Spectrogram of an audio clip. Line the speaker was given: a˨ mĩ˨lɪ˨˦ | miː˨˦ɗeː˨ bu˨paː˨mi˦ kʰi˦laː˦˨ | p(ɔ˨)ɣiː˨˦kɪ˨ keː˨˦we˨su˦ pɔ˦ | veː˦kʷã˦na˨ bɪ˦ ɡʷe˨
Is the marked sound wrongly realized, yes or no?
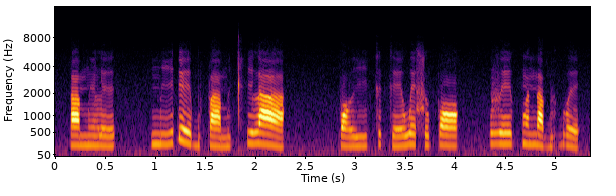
no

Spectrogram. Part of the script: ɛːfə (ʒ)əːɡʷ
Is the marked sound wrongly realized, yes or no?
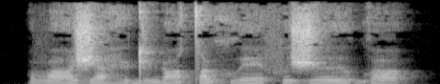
no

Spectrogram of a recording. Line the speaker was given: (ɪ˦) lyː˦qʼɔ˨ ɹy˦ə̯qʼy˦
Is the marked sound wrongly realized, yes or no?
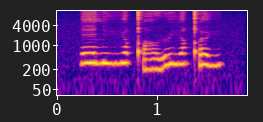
yes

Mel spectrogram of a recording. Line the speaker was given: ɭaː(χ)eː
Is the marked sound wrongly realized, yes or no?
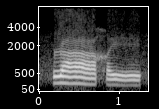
no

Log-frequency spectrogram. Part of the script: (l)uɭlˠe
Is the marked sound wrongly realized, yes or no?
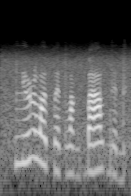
yes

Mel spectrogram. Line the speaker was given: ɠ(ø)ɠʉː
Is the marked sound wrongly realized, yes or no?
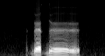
no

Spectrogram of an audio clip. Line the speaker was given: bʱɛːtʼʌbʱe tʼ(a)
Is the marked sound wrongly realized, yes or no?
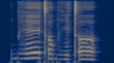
yes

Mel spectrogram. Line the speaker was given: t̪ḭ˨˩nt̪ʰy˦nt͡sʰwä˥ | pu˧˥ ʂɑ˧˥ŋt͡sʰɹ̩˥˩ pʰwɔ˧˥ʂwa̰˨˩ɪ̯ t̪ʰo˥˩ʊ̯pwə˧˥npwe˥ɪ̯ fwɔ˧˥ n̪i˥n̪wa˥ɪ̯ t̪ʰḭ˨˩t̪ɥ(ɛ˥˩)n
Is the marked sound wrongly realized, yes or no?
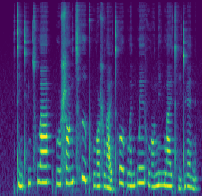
no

